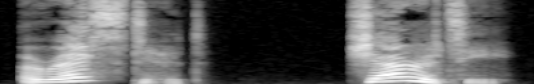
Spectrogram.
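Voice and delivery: high startled disbelief; shocked. A narrator's reading. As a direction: gasp it out in shock. Widow shocked by news.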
